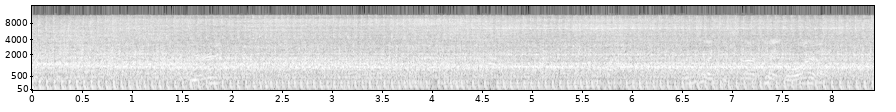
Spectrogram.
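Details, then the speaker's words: 1985 Honda ATC250SX with Astro four-wheel conversion, first cold start after spark and compression checks: loud idle with rapid steady firing and a coarse clattering rumble from the head; owner suspects no oil reaching the top end. "Not only started, but it's idling. It's making bad sounds. Making bad sounds up in the head."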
